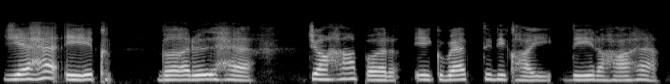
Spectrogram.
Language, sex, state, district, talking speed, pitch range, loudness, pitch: Hindi, female, Uttar Pradesh, Saharanpur, 105 wpm, 200-230 Hz, -15 LUFS, 215 Hz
